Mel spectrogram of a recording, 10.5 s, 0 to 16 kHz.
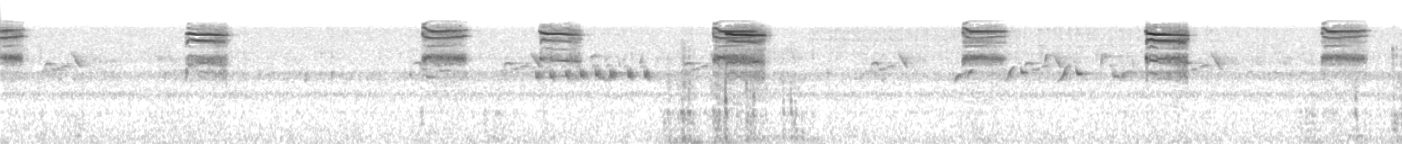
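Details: Northern mockingbird with nestlings recently grown, morning of 23 May 2021 at 9:54: short high harsh bursts repeated every one to two seconds, with softer chirps between and a steady low hum.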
